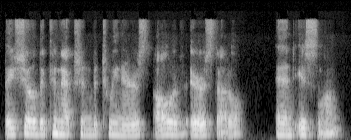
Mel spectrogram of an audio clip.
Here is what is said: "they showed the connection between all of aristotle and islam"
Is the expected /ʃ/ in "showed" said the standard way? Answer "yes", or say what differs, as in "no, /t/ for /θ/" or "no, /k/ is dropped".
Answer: yes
